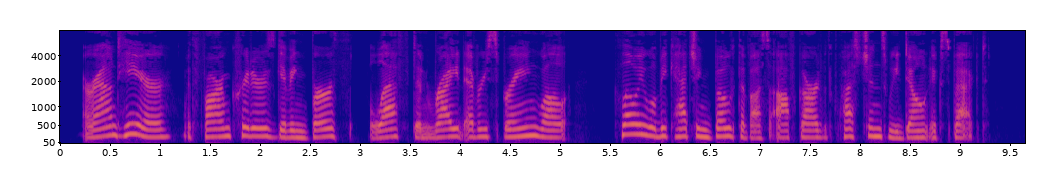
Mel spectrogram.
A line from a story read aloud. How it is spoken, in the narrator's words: With a chuckle, he said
